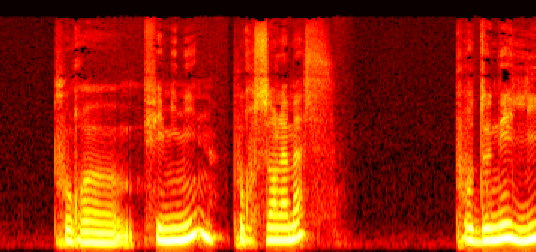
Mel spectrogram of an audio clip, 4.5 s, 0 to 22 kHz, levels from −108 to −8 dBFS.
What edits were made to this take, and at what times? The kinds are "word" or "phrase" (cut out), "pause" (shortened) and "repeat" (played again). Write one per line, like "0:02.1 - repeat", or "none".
0:01.2 - word
0:01.9 - pause
0:02.2 - word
